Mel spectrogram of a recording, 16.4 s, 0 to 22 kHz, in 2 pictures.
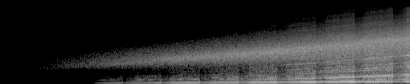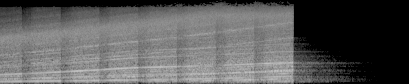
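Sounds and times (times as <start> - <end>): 
future bass FX riser: 2.2 - 14.8.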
